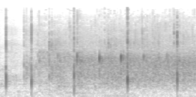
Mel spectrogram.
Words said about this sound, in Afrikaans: Slow clap.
